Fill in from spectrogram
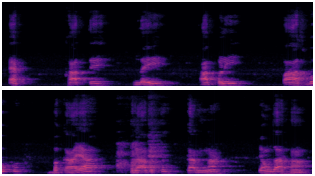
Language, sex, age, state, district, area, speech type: Punjabi, male, 45-60, Punjab, Mansa, urban, read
